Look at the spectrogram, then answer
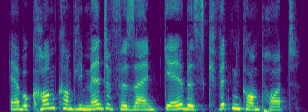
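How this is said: It is said in an angry tone.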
